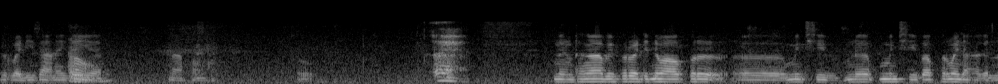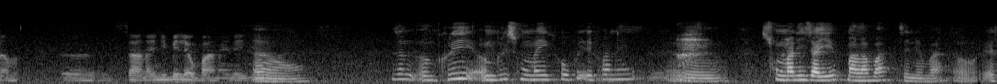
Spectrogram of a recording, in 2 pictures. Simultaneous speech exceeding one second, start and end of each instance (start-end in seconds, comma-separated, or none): none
